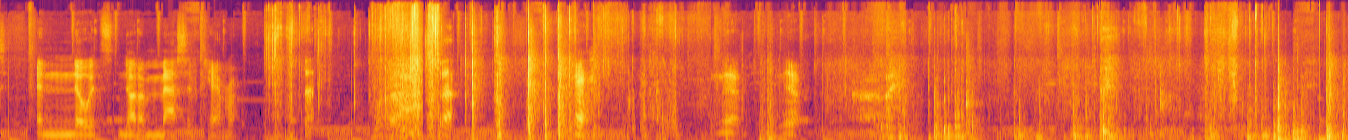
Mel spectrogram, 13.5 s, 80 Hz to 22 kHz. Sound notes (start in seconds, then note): 3.3 grunts repeatedly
